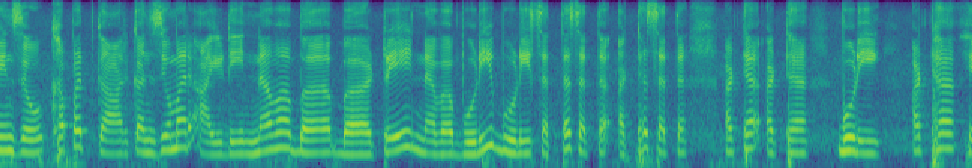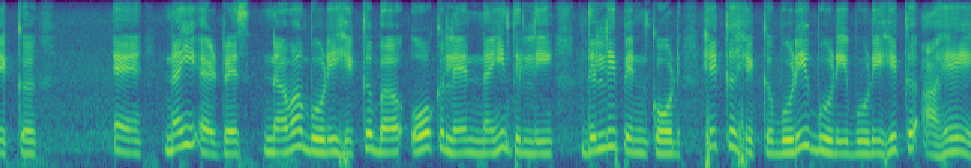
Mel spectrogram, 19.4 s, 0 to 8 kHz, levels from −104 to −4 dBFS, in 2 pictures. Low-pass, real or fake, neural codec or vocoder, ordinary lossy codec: none; real; none; none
